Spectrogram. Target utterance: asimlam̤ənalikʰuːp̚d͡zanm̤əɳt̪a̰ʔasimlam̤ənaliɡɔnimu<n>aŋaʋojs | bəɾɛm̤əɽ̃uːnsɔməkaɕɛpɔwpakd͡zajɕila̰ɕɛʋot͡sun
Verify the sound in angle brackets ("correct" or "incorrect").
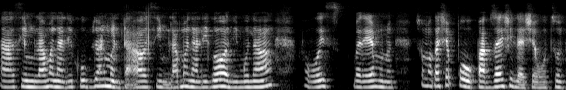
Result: correct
